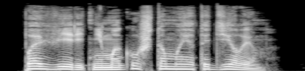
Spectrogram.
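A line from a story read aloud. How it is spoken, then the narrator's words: Continuous grumbling. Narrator (Russian): не переставал ворчать Соток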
